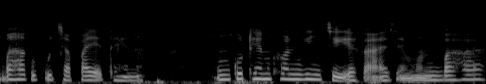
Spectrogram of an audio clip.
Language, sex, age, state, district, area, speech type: Santali, female, 30-45, West Bengal, Uttar Dinajpur, rural, spontaneous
